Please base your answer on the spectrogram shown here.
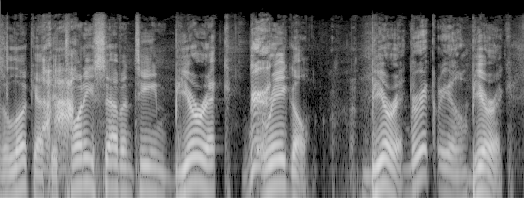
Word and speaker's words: Buick: Zekin has a look at the 2017 Buick Regal. Buick Regal. Actually, that's not very far off on the original pronunciation. It's actually Buik.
